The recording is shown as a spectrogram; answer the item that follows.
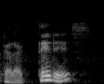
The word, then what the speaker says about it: caracteres: La palabra caracteres termina en S. Predecimos que la fuerza está en la penúltima sílaba.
